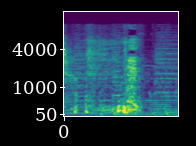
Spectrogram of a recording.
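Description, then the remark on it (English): A few short, rough coughs in quick succession, the last one the loudest and breathiest, followed by quiet. “excuse me, I'm just coughing.”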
